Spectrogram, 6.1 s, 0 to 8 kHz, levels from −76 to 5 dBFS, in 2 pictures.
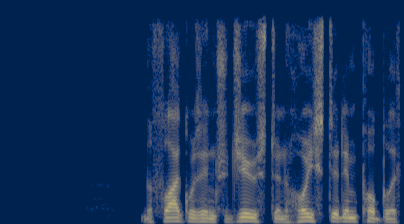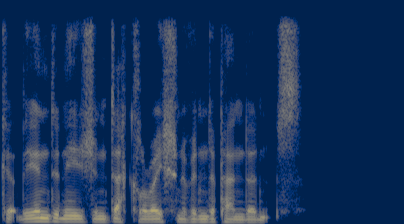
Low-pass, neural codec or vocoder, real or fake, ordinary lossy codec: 7.2 kHz; autoencoder, 48 kHz, 128 numbers a frame, DAC-VAE, trained on Japanese speech; fake; none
